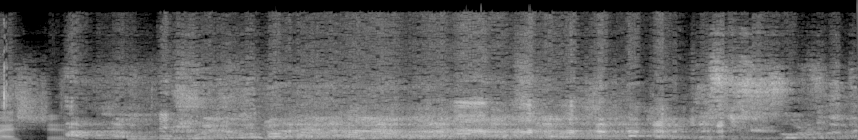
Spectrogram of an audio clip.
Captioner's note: laughter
